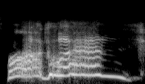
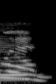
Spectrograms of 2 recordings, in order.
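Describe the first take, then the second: First: It is said angrily and forcefully. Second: It is said calmly, without anger.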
